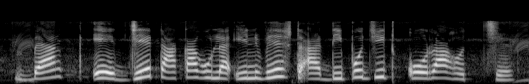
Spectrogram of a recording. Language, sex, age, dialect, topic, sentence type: Bengali, female, 18-24, Western, banking, statement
